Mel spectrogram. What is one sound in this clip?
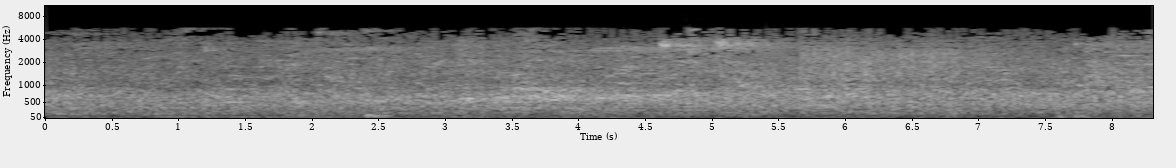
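Basketball shoes squeak on a wooden court.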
